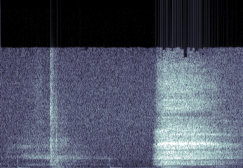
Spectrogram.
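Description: A man's heavy, breathy sigh starting about a second and a half in, after a short quiet stretch.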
